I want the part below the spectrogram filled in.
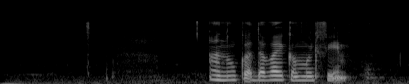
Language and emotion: Russian, neutral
